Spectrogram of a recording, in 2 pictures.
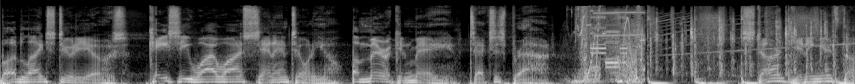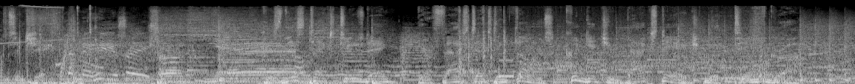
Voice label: RADIO IMAGING Country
